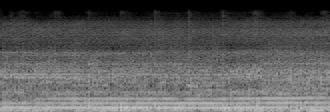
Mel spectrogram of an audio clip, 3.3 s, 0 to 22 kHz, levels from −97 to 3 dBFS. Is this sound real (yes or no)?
no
